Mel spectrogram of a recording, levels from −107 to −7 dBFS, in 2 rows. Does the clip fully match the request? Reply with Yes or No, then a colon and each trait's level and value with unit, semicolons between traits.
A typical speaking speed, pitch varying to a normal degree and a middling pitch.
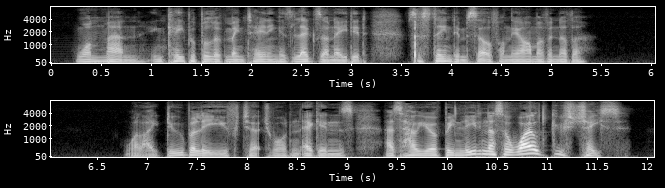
No: average, 160 wpm; average, 4.5 semitones; very low, 90 Hz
